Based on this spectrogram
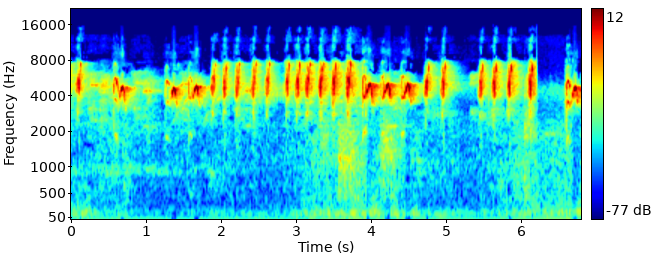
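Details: Sunbird called kolibri ninja, a cage bird recorded for training others to sing: a rapid, lively run of high piercing chips, about three or four per second, mixed with squeaky slurred notes and short pauses.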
